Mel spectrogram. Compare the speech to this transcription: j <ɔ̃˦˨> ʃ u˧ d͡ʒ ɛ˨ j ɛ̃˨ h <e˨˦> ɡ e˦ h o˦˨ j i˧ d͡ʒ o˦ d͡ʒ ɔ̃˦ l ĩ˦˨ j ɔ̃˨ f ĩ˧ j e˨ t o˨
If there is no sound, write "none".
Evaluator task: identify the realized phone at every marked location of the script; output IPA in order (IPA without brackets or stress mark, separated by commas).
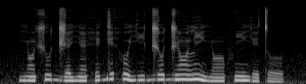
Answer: ɔ̃˨, e˨˦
